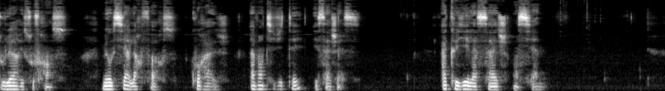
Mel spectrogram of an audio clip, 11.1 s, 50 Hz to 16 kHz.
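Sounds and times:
faint small clicks: 0:03.8 - 0:04.2, 0:06.6 - 0:07.4, 0:09.3 - 0:11.0.

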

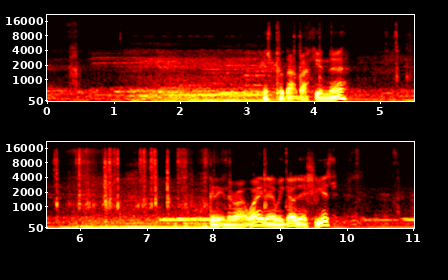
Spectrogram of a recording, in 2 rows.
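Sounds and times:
dipstick clicking and scraping: 0:05.0 - 0:09.3.

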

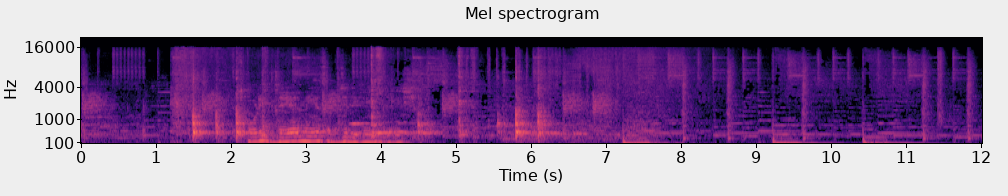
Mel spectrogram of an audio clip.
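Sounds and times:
background music: 0:00.0 - 0:12.0
spoon scraping and knocking wok: 0:01.2 - 0:02.2.

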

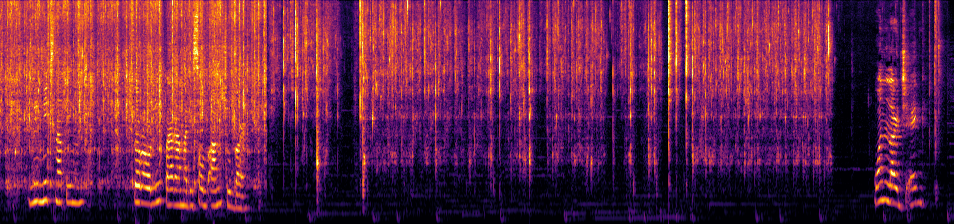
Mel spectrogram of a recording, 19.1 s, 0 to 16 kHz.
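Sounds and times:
spatula scraping a bowl: 0:00.0 - 0:16.7
liquid swishing: 0:00.0 - 0:16.8.

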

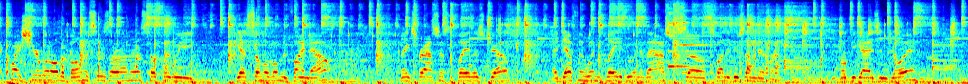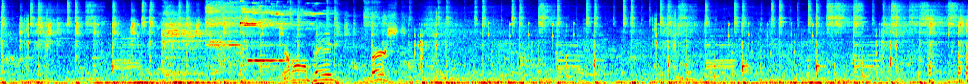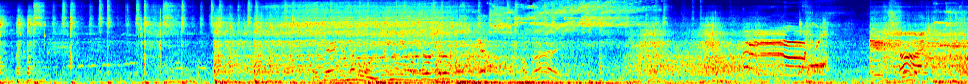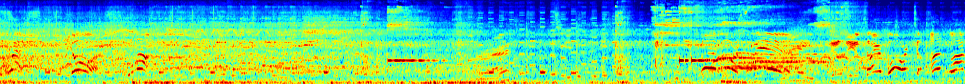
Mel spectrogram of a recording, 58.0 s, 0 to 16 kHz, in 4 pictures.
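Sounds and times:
casino background chatter: 0:00.0 - 0:32.2, 0:41.6 - 0:57.6
slot machine electronic music: 0:00.0 - 0:38.4, 0:42.5 - 0:56.7.

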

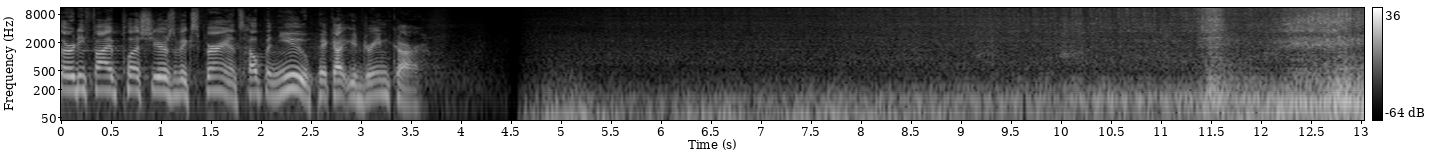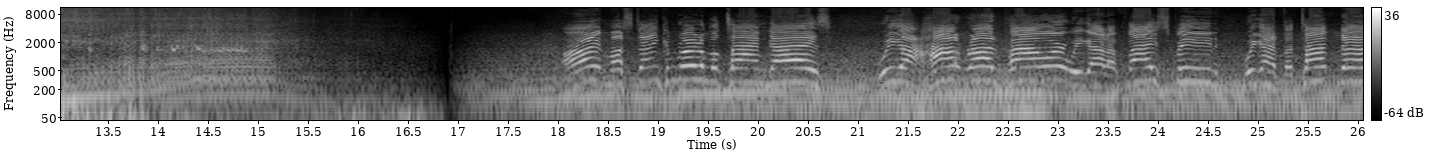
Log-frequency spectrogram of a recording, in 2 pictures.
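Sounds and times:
car engine rumbling and accelerating: 0:04.6 - 0:26.0.

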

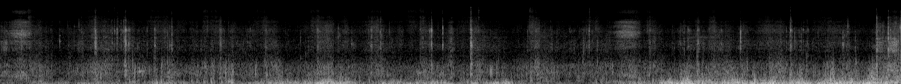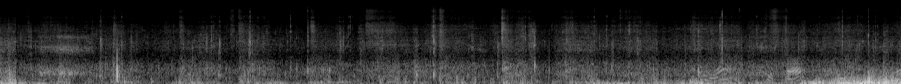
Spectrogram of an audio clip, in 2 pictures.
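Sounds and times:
boots crunching through snow: 0:00.0 - 0:18.0
low rumble on microphone: 0:16.9 - 0:18.0.

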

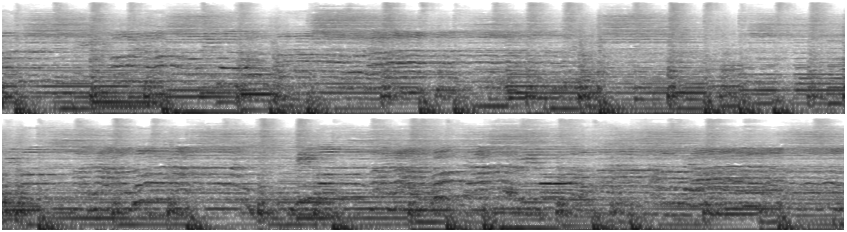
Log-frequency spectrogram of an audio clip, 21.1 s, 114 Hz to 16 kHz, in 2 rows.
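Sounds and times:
voices singing praise song: 0:00.0 - 0:07.6, 0:10.8 - 0:21.0
steady drum beat: 0:00.0 - 0:21.0.

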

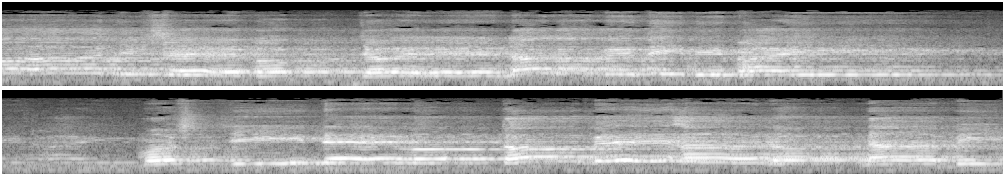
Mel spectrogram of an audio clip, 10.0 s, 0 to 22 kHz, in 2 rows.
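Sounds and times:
man singing long notes: 0:00.0 - 0:10.0.

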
